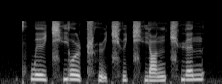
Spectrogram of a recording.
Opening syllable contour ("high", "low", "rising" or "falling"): falling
